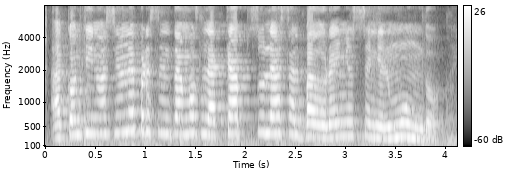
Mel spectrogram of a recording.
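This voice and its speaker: A woman news anchor reading scripted headlines in a formal, crisp way. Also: very high voice, normal speed, fairly bright tone, soft background music.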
